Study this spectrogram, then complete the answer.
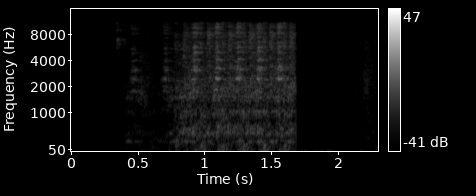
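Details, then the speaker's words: Honda Metropolitan scooter with 3,755 miles, fuel system cleaned, brake held for the safety interlock, throttle open: a short burst of cranking and sputtering that never catches. There is a fuel puddle under it, and the owner wonders if the engine is worn out. "it's not it's not alive I failed there's a puddle of fuel under it but it kind of sort of wanted to a couple times"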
